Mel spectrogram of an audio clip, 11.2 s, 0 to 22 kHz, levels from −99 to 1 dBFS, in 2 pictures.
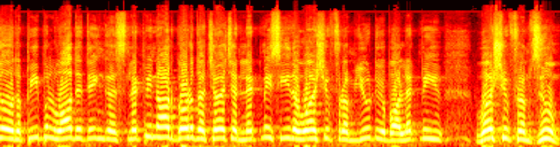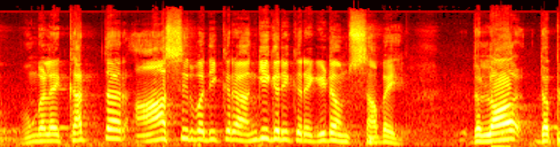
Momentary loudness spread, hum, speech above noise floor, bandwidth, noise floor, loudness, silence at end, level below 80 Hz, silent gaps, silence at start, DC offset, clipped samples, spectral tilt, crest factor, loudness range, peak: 9 LU; none; 31 dB; 19 kHz; -40 dBFS; -9 LUFS; 0 s; -42 dBFS; none; 0 s; under 0.1%; 0.1%; -3.5 dB/octave; 10 dB; 5 LU; 0 dBFS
